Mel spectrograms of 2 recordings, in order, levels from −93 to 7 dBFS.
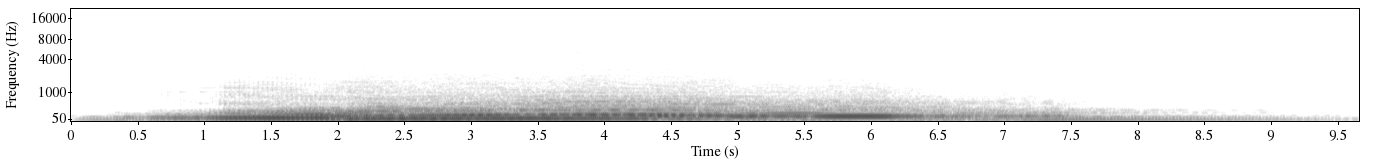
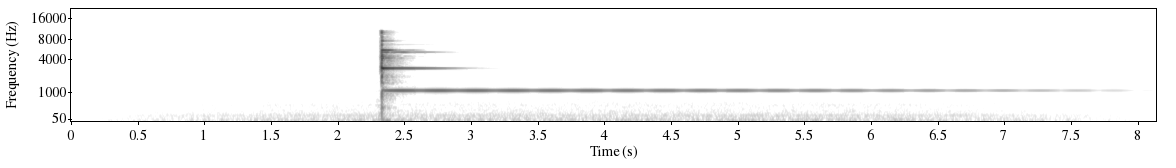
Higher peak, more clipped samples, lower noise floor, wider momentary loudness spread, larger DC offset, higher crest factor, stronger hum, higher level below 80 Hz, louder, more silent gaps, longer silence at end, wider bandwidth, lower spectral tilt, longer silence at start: second, -24 dBFS vs -2 dBFS; neither; second, -77 dBFS vs -89 dBFS; second, 20 LU vs 29 LU; neither; second, 14 dB vs 34 dB; neither; first, -40 dBFS vs -80 dBFS; second, -36 LUFS vs -24 LUFS; neither; second, 1.65 s vs 2.5 s; second, 1.6 kHz vs 8.8 kHz; first, -13 dB/octave vs 4 dB/octave; second, 0.4 s vs 2.3 s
